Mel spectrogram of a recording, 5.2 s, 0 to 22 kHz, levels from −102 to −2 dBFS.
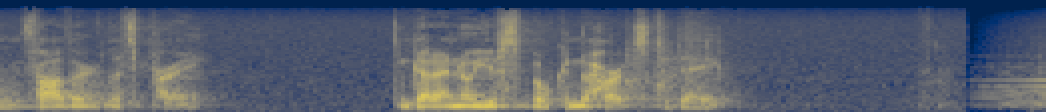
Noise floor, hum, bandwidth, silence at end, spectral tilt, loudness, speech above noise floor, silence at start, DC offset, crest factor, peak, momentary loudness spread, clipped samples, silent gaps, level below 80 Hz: -57 dBFS; none; 15 kHz; 0 s; -2.5 dB/octave; -24 LUFS; 33 dB; 0 s; under 0.1%; 20 dB; -6 dBFS; 18 LU; under 0.1%; none; -74 dBFS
